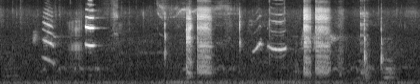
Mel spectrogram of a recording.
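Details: Talking pet green ring-necked parakeet with high squeaky harmonic notes, raspy bursts and a short falling whistle, broken by brief silences.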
